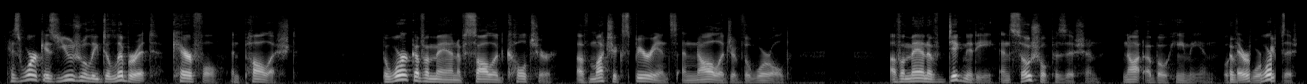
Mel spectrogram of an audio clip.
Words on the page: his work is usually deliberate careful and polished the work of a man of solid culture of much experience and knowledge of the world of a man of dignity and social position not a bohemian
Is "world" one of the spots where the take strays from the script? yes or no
no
